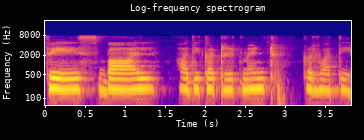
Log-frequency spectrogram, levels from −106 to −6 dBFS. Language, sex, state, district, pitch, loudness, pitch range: Hindi, male, Himachal Pradesh, Shimla, 190 Hz, -18 LUFS, 185-195 Hz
